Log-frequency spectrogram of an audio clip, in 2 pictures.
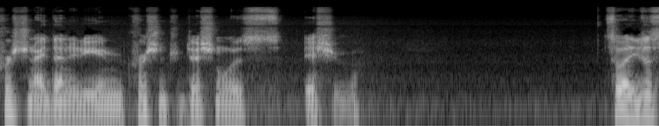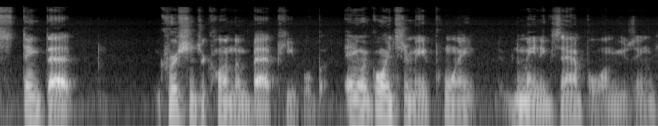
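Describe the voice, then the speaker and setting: At a moderate pace, a man talks with fairly even intonation and long, frequent pauses. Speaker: vlogger. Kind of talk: casual opinion vlog rant. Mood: annoyed, critical. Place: home room. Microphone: webcam.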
